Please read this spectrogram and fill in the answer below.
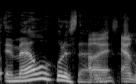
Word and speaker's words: Imel: I always tell people pronounce it like you don't want to try and pronounce it. Uh so it just kind of rolls off the tongue a little. Emmel like you give up halfway.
